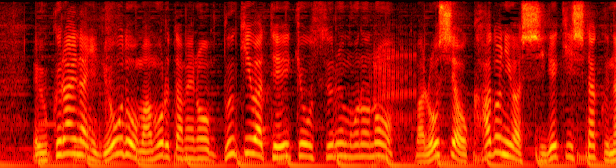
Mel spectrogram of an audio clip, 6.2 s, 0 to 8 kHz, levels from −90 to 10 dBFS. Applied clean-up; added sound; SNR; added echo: none; Bird; 17 dB; none.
